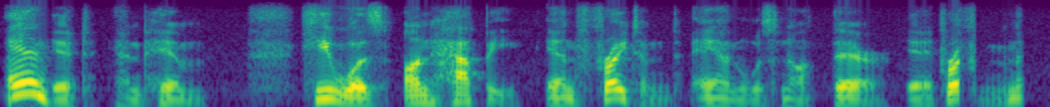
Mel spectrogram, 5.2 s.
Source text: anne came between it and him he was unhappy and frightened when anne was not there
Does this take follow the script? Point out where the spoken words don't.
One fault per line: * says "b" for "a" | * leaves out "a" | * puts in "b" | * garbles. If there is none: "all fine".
* leaves out "came between"
* leaves out "when"
* garbles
